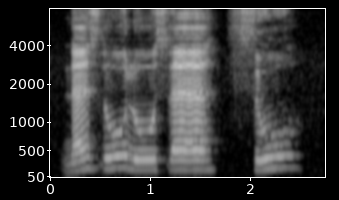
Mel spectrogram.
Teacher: Nathulutha thulutha keluar lidah. Jangan baca falahunna sulusa, tu dah tukar sa jadi sin.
